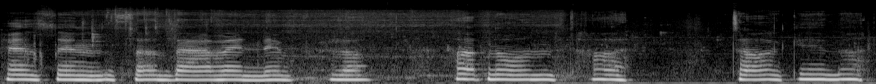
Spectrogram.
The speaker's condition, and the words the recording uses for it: Parkinson's disease. Men jeg har jo blitt tatt for å være tilbakestående når jeg ikke har språk.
